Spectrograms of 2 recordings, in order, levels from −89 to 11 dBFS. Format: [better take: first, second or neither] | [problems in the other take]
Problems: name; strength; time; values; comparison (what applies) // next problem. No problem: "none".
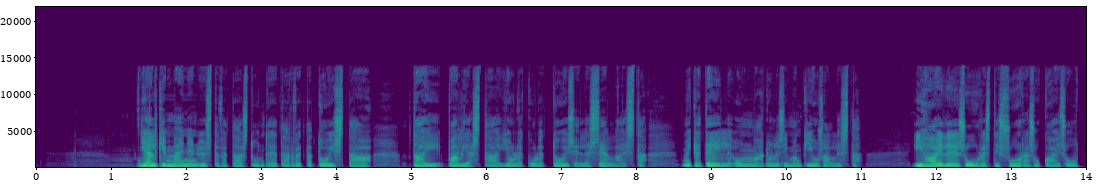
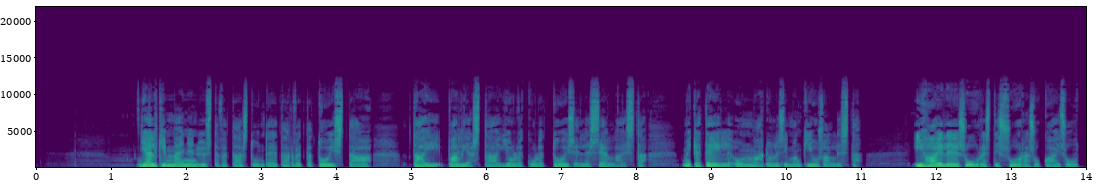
first | garbled, watery; slightly; nothing above 10.5 kHz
